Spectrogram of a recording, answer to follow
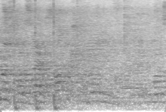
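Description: About four dull thumps in the first second, from grappling bodies shifting and pressing on a padded wrestling mat, with voices in the hall behind.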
